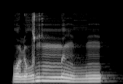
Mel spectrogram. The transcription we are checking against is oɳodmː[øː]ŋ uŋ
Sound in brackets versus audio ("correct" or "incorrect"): incorrect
